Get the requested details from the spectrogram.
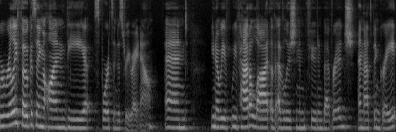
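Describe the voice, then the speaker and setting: A woman talks at a moderate pace with a Baltimore accent. Her pitch varies in an ordinary way. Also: medium pitch for a woman. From Maryland, Baltimore area. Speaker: apparel brand founder. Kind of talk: interview. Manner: animated.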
